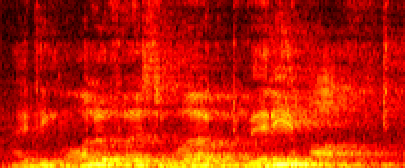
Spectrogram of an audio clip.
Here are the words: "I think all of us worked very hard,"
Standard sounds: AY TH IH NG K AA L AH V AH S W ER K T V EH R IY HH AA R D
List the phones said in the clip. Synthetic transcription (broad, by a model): AY T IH NG K AA L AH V AH S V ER K T V EH R IY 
